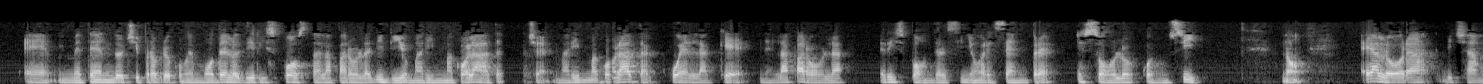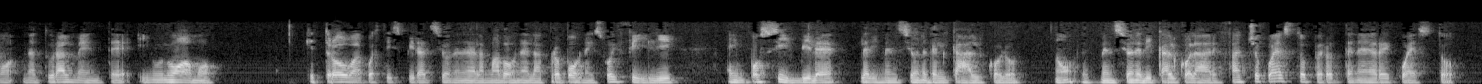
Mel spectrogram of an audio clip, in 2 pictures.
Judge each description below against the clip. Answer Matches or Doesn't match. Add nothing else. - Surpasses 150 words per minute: Doesn't match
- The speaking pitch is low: Matches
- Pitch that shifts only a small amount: Matches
